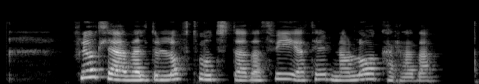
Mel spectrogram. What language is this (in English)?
Icelandic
